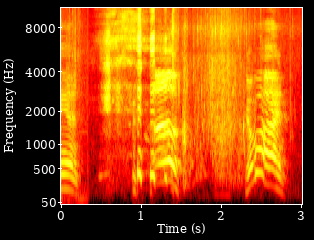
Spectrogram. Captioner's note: water splashing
